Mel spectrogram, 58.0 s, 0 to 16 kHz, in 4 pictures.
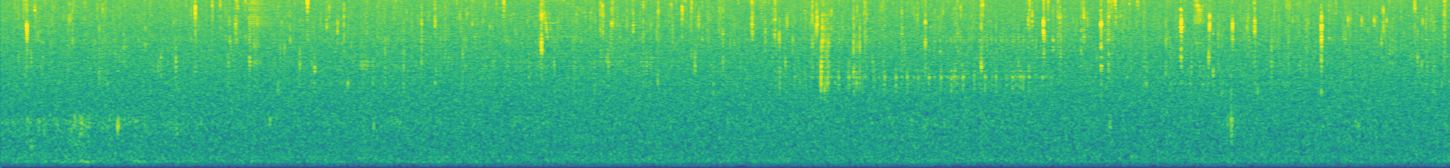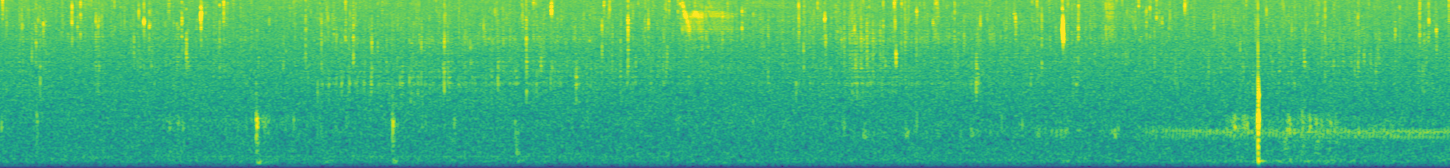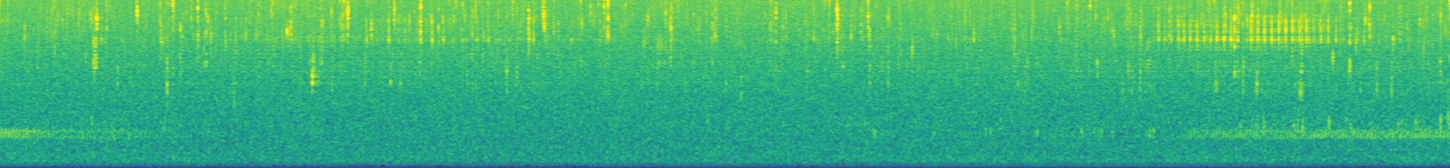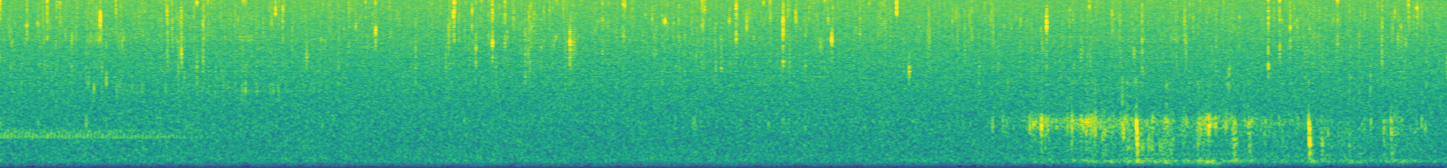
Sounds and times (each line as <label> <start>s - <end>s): underwater creatures 22.9s - 31.7s
underwater creatures 39.4s - 46.4s
underwater creatures 53.4s - 57.9s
